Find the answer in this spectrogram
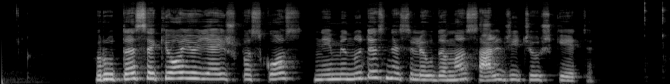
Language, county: Lithuanian, Panevėžys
